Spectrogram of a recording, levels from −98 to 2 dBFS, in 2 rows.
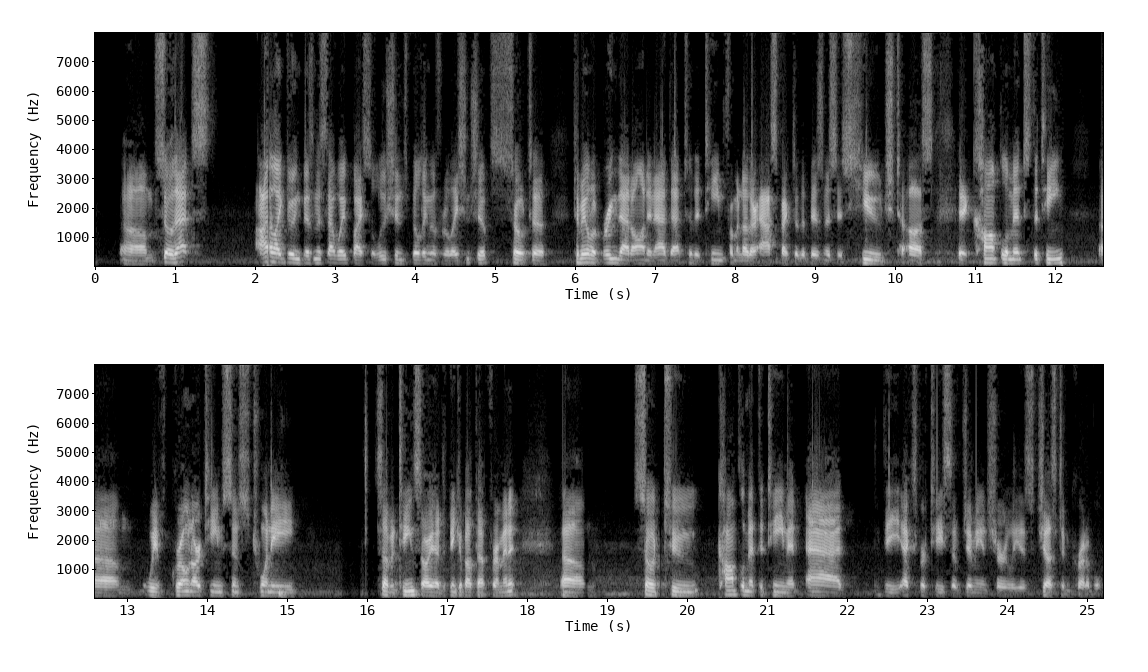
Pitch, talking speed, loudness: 225 Hz, 185 wpm, -23 LUFS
